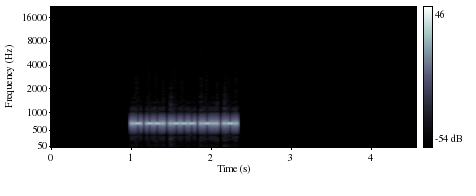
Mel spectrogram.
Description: Morse code, heard as a keyed tone, about 48 wpm, 690 Hz. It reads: AGJLR
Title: Code Groups - 5 Letters - 50wpm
